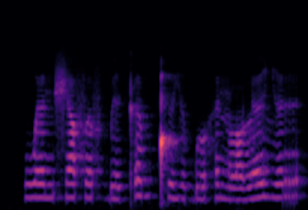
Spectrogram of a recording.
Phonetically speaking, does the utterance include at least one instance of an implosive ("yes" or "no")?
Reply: yes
